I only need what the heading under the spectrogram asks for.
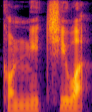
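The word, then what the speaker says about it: こんにちは: ha like ohio you don't read oh or konnichiwa you don't say konnichiha okay so there are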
